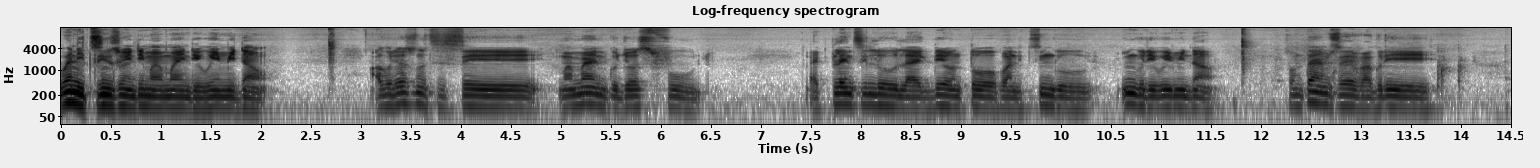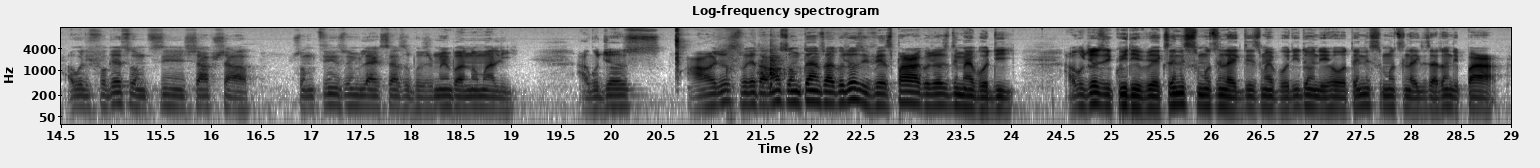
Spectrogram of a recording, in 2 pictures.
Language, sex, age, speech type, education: Nigerian Pidgin, male, 15-29, spontaneous, tertiary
